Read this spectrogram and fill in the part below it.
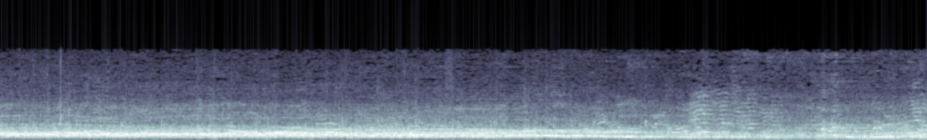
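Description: A big band plays music live outdoors.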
